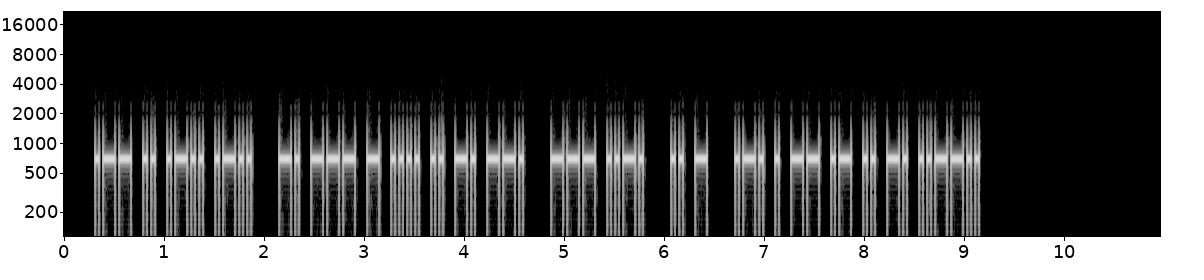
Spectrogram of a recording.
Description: Morse code, heard as a keyed tone, about 30 wpm, 700 Hz. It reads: WILL NOTHING OF IT REMAIN?
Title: Sentences from Top 1200 Words 30wpm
